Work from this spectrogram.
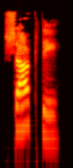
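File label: "shakti", British English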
